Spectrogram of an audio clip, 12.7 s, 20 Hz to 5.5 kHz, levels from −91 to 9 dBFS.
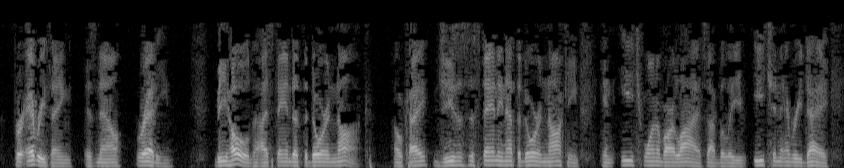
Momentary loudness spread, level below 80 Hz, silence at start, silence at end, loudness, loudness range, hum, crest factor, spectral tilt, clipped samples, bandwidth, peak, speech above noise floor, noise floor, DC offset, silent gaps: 13 LU; -62 dBFS; 0.2 s; 0.25 s; -29 LUFS; 3 LU; none; 20 dB; -10 dB/octave; under 0.1%; 5 kHz; -10 dBFS; 34 dB; -62 dBFS; under 0.1%; none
